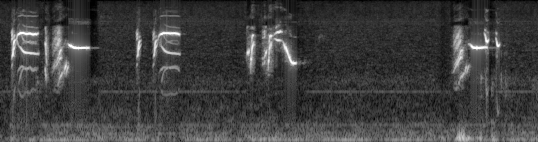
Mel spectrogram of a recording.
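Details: Goldfinch singing for song training: short bursts of sharp twittering chirps separated by pauses of about a second, each burst ending in a thin whistled note.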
